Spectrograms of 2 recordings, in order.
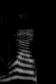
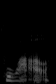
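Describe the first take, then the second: First: The word rhymes with Foyle. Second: The word is said the French way, like vwahl. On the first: "I pronounce it voile because it's it's a joke" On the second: "I think the correct pronunciation is technically voile"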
